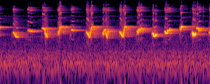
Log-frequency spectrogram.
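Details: Sooty-headed bulbul (trucukan) giving rapid 'ropel' song used as a training lure for other songbirds: a string of slurred whistles, some swooping low then jumping higher, spaced about a third of a second apart.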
